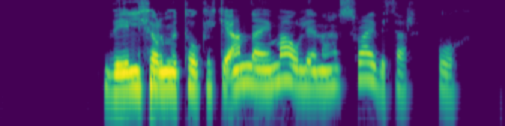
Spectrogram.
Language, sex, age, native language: Icelandic, female, 40-49, Icelandic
